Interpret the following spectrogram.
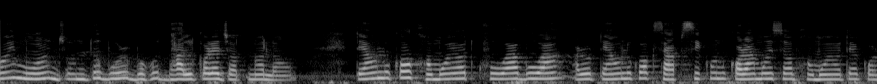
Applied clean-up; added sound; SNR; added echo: none; none; none; none.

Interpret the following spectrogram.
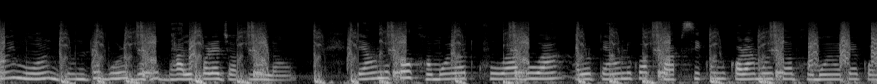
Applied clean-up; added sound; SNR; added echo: none; Scratching (performance technique); 4 dB; none.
